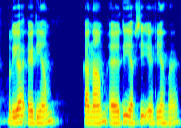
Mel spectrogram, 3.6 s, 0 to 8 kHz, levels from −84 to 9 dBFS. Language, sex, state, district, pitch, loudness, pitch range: Hindi, male, Bihar, Supaul, 140 Hz, -17 LUFS, 135-170 Hz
